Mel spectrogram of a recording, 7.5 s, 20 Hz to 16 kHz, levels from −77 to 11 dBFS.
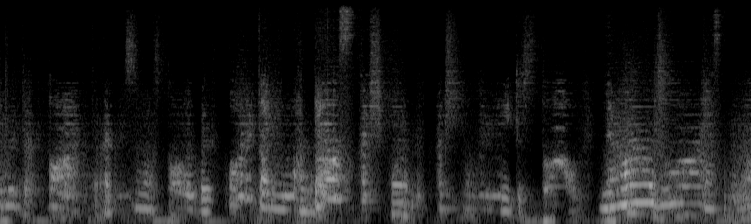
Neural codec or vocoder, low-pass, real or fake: codec, 44.1 kHz, 0.9 kbps, DAC; 14.4 kHz; fake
